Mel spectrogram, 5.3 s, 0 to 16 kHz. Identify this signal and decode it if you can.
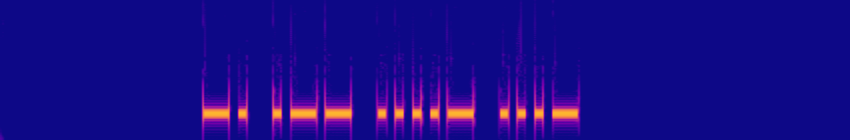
Morse code, heard as a keyed tone, about 22 wpm, 700 Hz. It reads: NW4V
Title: Call Signs Repeated 3x - 22wpm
